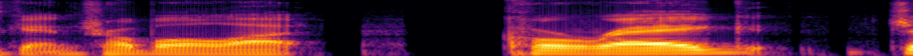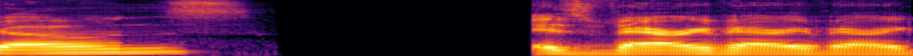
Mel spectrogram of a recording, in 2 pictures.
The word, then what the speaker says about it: Craig: Apparently you're not supposed to say it like the name Greg with a C. It's supposed to be like Craig. Like you have to hit the C like Craig.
